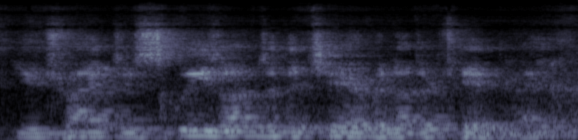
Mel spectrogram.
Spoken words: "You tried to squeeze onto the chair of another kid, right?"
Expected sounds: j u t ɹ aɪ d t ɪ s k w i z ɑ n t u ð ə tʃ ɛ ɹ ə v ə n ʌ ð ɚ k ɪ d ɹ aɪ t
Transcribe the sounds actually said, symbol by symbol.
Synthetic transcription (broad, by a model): j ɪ t ɹ aɪ d t ɪ s k w i z ɑ n t u ð ə tʃ ɛ ɹ ə v ə n ʌ ð ɚ k ɪ d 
